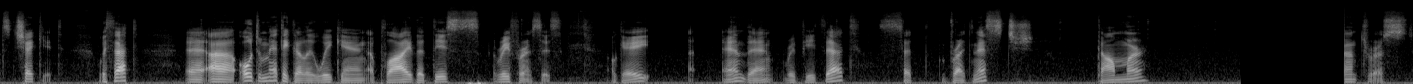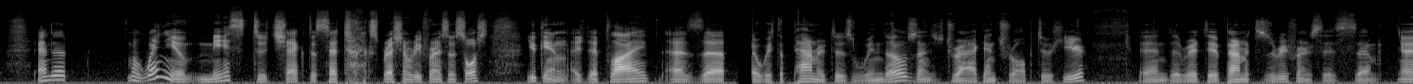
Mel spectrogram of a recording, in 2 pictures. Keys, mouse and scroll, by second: 0.3 click, 2.0 click, 5.3 click, 6.4-7.5 drag, 8.4 click, 9.7-10.7 drag, 11.5 click, 12.3-13.3 drag, 15.4 click, 16.8-18.6 drag, 19.6 click, 20.3 click, 25.8 click.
